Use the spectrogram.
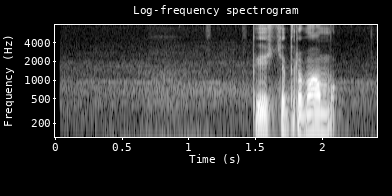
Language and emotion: Russian, neutral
